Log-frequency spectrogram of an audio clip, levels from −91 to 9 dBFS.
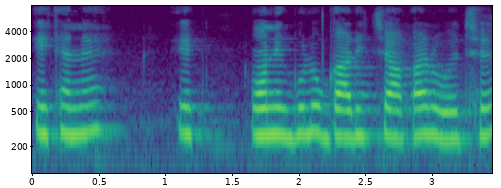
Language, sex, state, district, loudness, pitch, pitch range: Bengali, female, West Bengal, Malda, -17 LUFS, 275 Hz, 265-280 Hz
